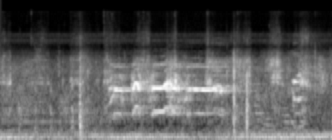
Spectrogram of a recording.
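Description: A rooster crows once, a held call of about a second and a half starting just over a second in. Under it come light clicks and scrapes of a metal spoon scooping the flesh out of a young coconut.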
